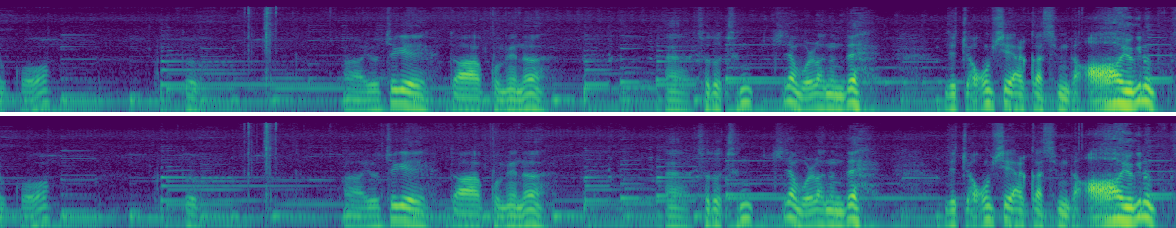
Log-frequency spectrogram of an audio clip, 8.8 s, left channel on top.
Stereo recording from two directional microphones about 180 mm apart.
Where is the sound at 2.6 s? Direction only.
15° left (ahead or behind).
